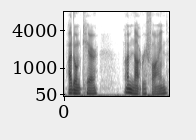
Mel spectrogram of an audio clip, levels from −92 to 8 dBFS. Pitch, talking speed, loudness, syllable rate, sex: 105 Hz, 170 wpm, -19 LUFS, 5.6 syllables/s, male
